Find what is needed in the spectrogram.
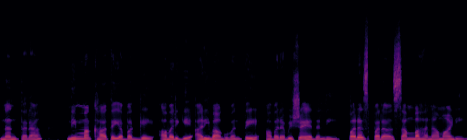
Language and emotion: Kannada, neutral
